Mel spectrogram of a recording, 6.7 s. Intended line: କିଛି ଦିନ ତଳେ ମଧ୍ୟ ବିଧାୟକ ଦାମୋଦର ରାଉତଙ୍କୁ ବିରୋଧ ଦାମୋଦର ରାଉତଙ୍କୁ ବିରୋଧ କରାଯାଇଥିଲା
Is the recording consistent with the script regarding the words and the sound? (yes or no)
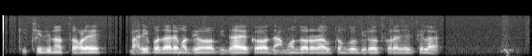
no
